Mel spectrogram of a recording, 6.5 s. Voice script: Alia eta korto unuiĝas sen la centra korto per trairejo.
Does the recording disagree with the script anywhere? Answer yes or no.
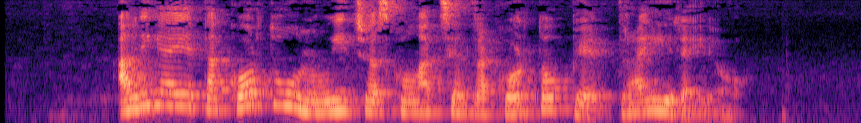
yes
